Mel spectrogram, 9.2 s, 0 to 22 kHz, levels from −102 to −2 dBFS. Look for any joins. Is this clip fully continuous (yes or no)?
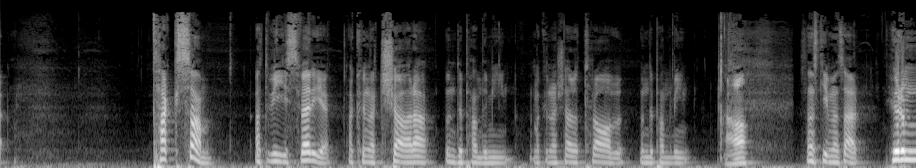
no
